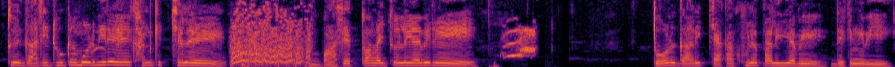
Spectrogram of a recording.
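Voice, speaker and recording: Woman as a high-pitched, scrappy, aggrieved cartoon lad. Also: quick pace, darkish tone, a little hiss or hum, natural voice. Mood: furious cursing. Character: poor dung-gathering lad, indignant, foul-mouthed, scrappy. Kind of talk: crude slapstick comedy cartoon dubbing.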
